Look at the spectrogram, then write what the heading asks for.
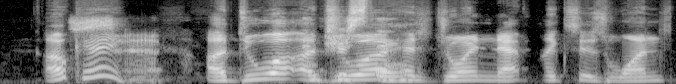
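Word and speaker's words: Awdo: So adua, but it's spelled A W D O, but it's pronounced Adua. Yeah. Okay. Adua.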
